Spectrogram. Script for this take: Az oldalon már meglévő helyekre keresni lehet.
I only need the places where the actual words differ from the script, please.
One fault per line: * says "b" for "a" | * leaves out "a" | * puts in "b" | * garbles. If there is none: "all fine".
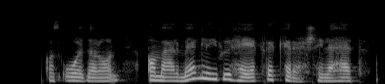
* puts in "a"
